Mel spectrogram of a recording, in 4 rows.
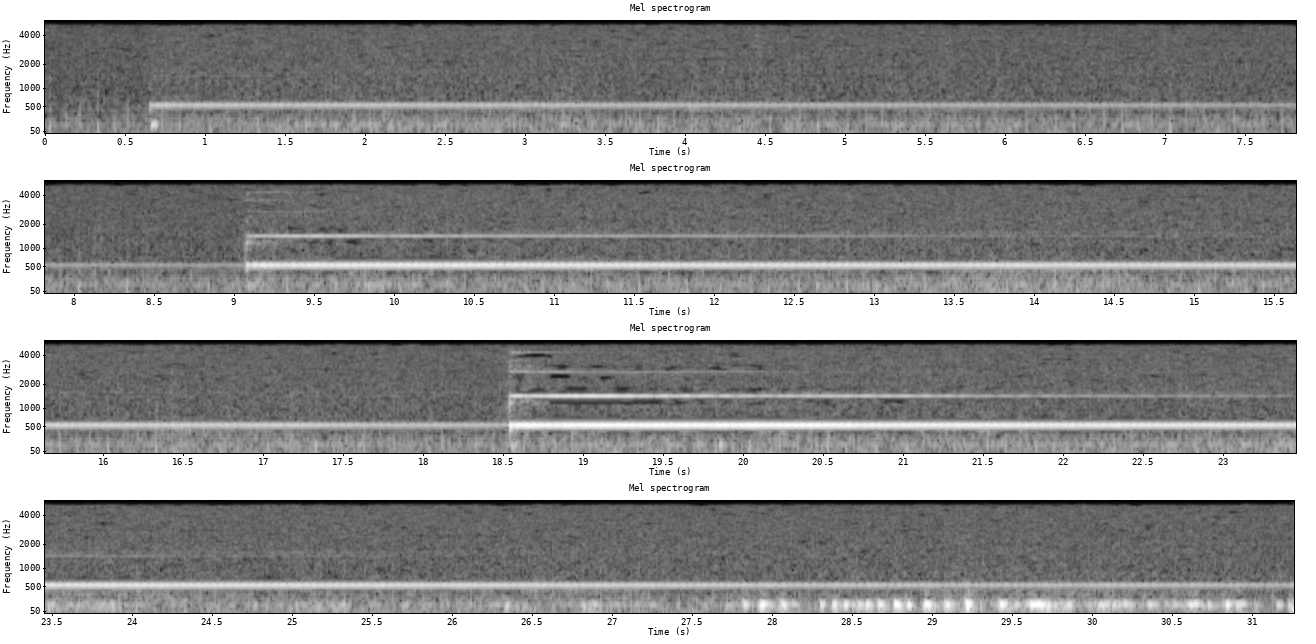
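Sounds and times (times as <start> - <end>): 
meditation gong ringing: 9.1 - 17.5, 18.5 - 31.2.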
